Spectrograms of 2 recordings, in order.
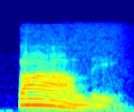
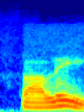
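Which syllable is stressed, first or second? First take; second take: first; second. First: The stress is on the first syllable. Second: The stress is on the second syllable. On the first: It means salt. "The answer is the first" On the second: It means it went up. "is the second"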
